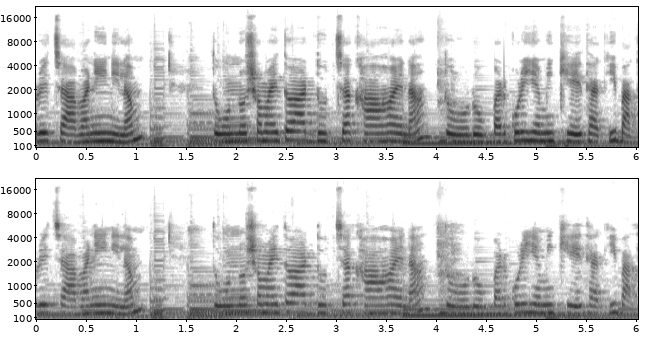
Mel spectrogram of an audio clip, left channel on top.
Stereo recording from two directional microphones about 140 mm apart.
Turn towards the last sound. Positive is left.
turn(degrees=40)  # may be behind; listen again after turning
